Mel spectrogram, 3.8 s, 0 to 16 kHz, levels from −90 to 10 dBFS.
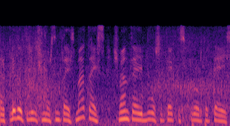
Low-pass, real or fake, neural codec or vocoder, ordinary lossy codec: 7.2 kHz; real; none; MP3, 48 kbps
